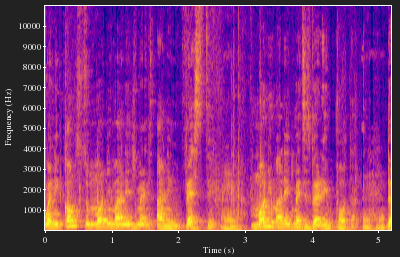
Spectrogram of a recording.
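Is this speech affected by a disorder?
No.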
